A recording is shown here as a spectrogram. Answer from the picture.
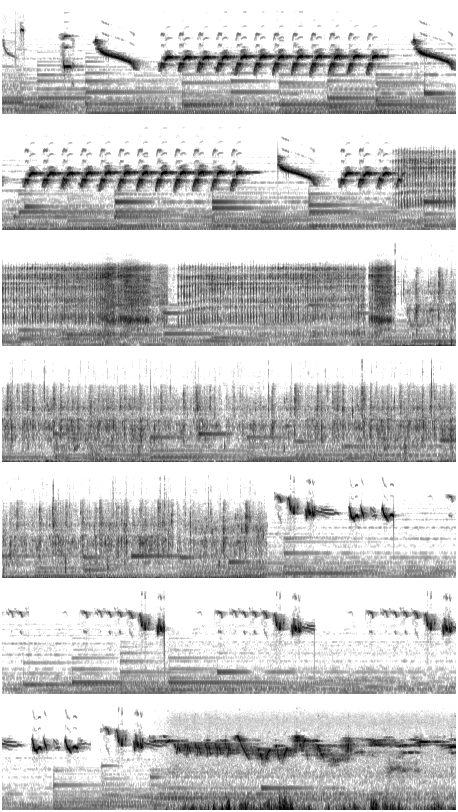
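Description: Northern cardinal singing over background music: a sharp falling whistle leads into a fast, even trill, three times over in the first eight seconds. Then comes a long stretch of rushing noise, and from about twenty seconds in a run of short, high, falling bird chirps.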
